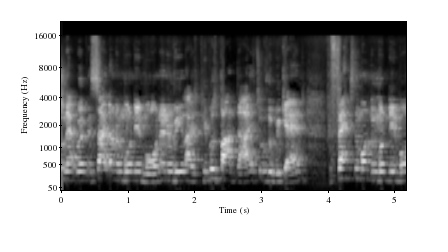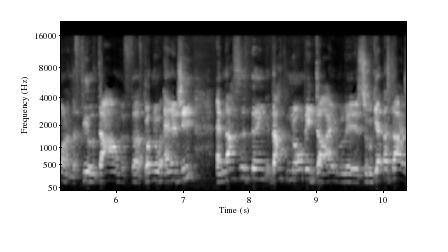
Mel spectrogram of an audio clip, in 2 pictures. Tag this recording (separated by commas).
Speech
